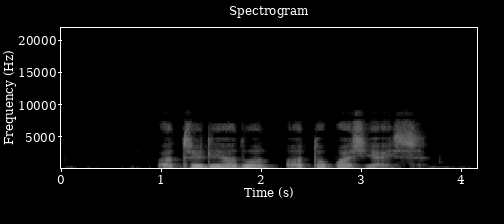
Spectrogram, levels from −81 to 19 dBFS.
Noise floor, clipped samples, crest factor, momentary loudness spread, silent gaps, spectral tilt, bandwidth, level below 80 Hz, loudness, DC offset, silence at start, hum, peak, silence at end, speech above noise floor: -84 dBFS; under 0.1%; 18 dB; 8 LU; none; -3 dB/octave; 9.4 kHz; -84 dBFS; -35 LUFS; under 0.1%; 1 s; none; -18 dBFS; 0.55 s; 49 dB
